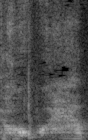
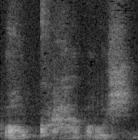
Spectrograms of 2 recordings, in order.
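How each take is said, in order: First: Said in the usual way. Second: Whispered. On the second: Retold or imitated. Boy mutters it under breath.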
